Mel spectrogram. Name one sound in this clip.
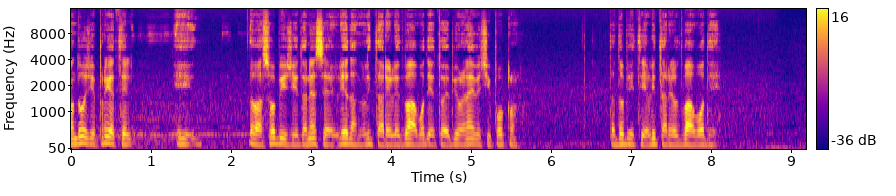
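A middle-aged man speaks calmly and earnestly, close by.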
